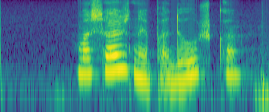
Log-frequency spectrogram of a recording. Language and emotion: Russian, sad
